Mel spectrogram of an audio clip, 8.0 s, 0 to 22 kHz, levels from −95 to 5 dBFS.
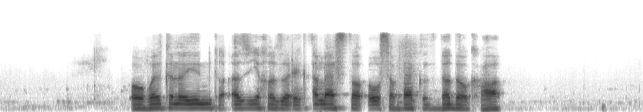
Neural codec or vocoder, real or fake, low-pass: codec, 16 kHz, 1 kbps, X-Codec, HuBERT features, trained on balanced general audio; fake; 7.2 kHz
